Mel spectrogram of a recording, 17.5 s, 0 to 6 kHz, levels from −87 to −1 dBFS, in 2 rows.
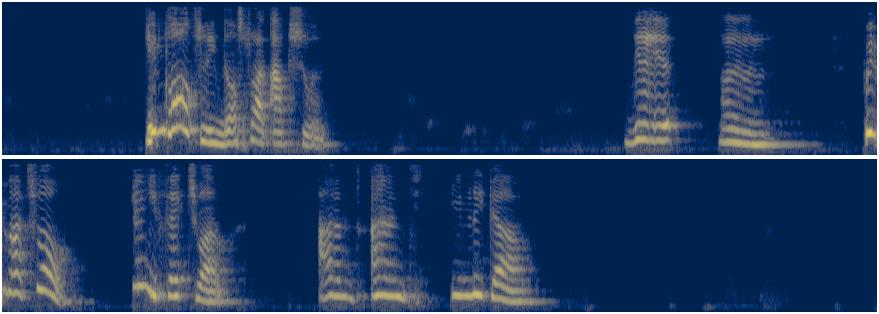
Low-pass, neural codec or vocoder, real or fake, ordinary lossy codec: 5.4 kHz; codec, 16 kHz, 1 kbps, FunCodec, trained on LibriTTS, 50 frames a second; fake; none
